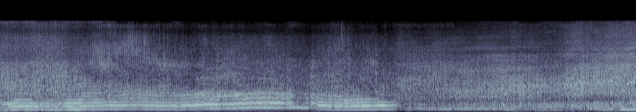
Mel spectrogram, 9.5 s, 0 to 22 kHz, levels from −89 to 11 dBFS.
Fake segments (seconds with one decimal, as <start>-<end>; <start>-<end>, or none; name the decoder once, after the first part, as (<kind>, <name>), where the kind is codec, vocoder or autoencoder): 0.0-6.8 (vocoder, Vocos); 7.6-9.5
